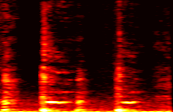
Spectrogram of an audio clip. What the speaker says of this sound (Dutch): Hij begon vreselijk te hoesten en zweetpareltjes vormden zich op zijn gezicht.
